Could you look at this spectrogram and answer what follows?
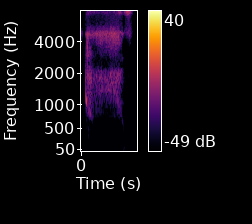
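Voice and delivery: voiceless, hushed imitation of screaming; mock scream. Fan retelling the big entrance, stifled mock scream. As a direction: scream it under your breath. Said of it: "I was probably screaming".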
